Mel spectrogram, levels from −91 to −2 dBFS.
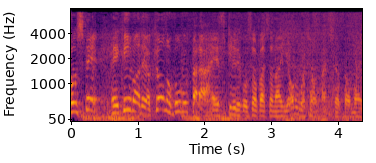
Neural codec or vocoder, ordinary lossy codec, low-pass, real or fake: codec, 16 kHz, 1.1 kbps, Voila-Tokenizer; none; none; fake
